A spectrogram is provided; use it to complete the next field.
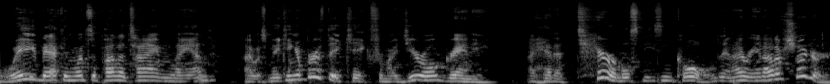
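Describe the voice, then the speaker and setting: A man puts on a character voice. He pitches it high. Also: moderate pace. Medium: read story. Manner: chatty, defensive, addresses listeners directly.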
